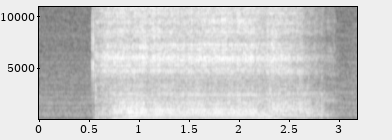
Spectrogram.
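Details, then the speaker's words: Motor from a Tamiya Thundershot RC car, removed and hotwired straight to a battery: steady even low whir for about two seconds, then smooth wind-down; motor is okay though it didn't seem to spin very fast. "That noise shows that she's okay. Didn't sound like it spun very fast."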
